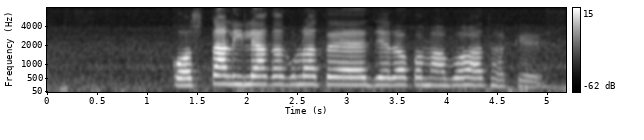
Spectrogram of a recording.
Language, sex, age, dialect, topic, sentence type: Bengali, female, 18-24, Jharkhandi, agriculture, statement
